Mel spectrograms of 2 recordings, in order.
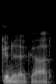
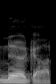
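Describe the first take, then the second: First: The first G is pronounced. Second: The first G is silent. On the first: "but I think it's Gnergard" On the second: "I would do the silent G"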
